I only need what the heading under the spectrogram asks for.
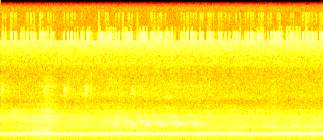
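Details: A whole bunch of cicadas in Georgia woods, males calling to attract females, form a steady, droning chorus holding one even pitch, over faint background hiss.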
